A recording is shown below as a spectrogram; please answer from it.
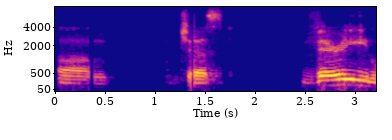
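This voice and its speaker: A man's voice: fairly low pitch, animated, extremely slow, darkish tone, lo-fi sound. A man chatting as a podcast guest, rambling with lots of ums and likes and frequent laughs. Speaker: guest co-owner describing an ultra race. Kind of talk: casual podcast chat.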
